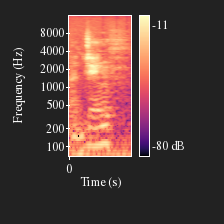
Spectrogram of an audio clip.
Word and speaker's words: Ging: It was weird because it sounds like Gene, like Gene, but it's spelled Ging, so it's Jing.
